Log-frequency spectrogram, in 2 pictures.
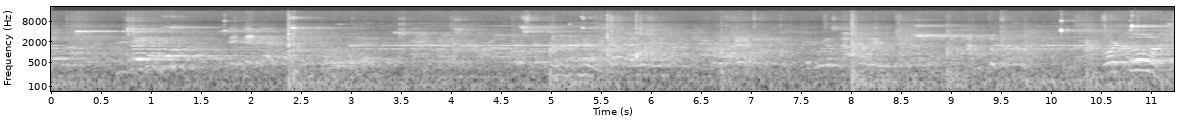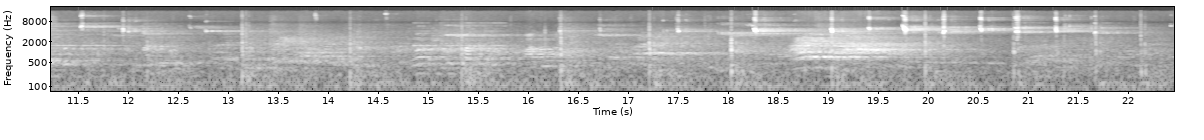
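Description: A basketball being dribbled and bounced on a hardwood gym floor, with players' voices and calls across the court throughout.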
